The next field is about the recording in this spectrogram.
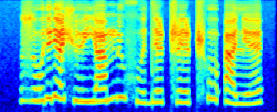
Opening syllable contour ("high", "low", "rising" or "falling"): rising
